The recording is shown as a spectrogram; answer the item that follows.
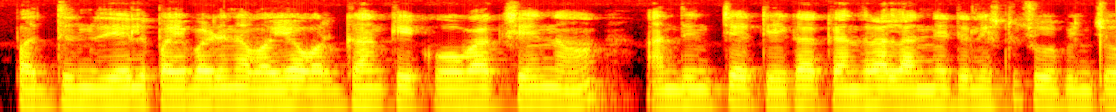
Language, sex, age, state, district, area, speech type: Telugu, male, 60+, Andhra Pradesh, Vizianagaram, rural, read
